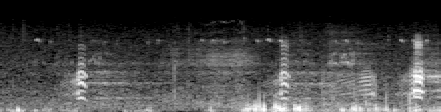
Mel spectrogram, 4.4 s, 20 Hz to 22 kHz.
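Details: Wild geese in the Quehanna Wild Area, Pennsylvania, recorded 27 February: a few distant, spaced nasal honks over low rumbling and rustling background noise.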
